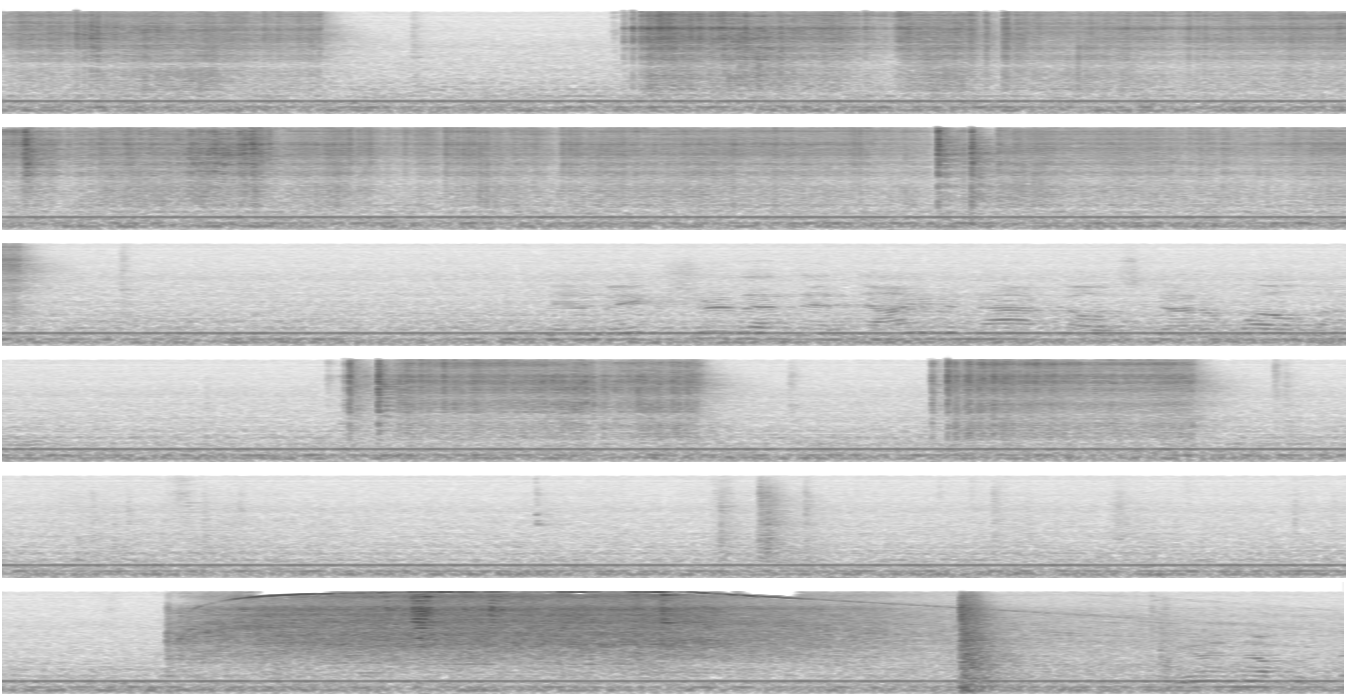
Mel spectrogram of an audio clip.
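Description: Wire-feed MIG welding of a steel saw blade onto a shovel: the arc crackles and hisses in several bursts. The first long bead lasts about eight seconds, short tacks follow in the middle, and a louder burst comes near the end, all over a steady hum.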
